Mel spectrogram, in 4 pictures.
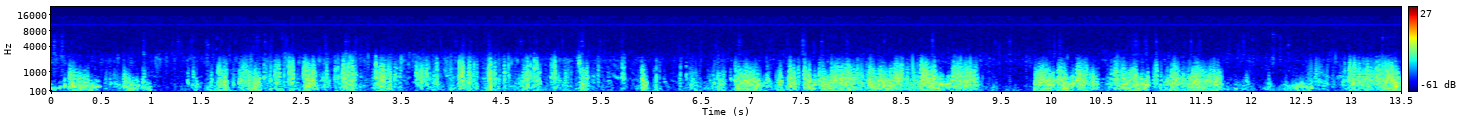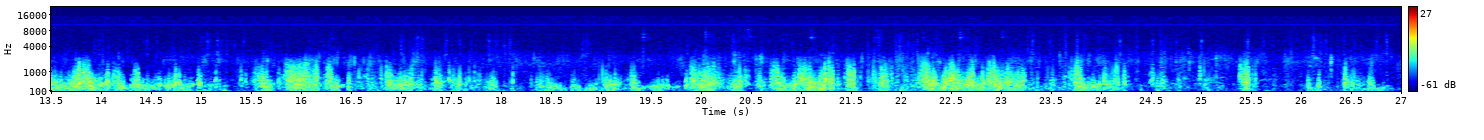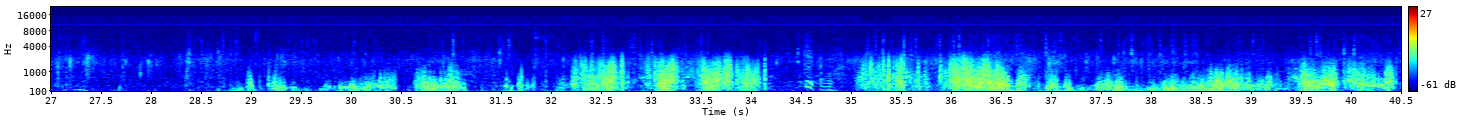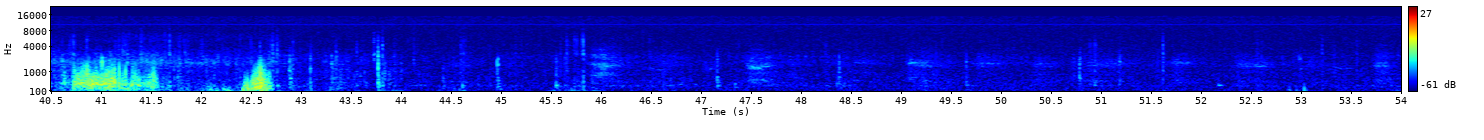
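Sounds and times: bike rattling over rocky trail: 0:00.0 - 0:44.7
faint bike clicks: 0:00.0 - 0:54.0
bike frame and chain rattling: 0:13.5 - 0:27.2, 0:28.5 - 0:34.4.

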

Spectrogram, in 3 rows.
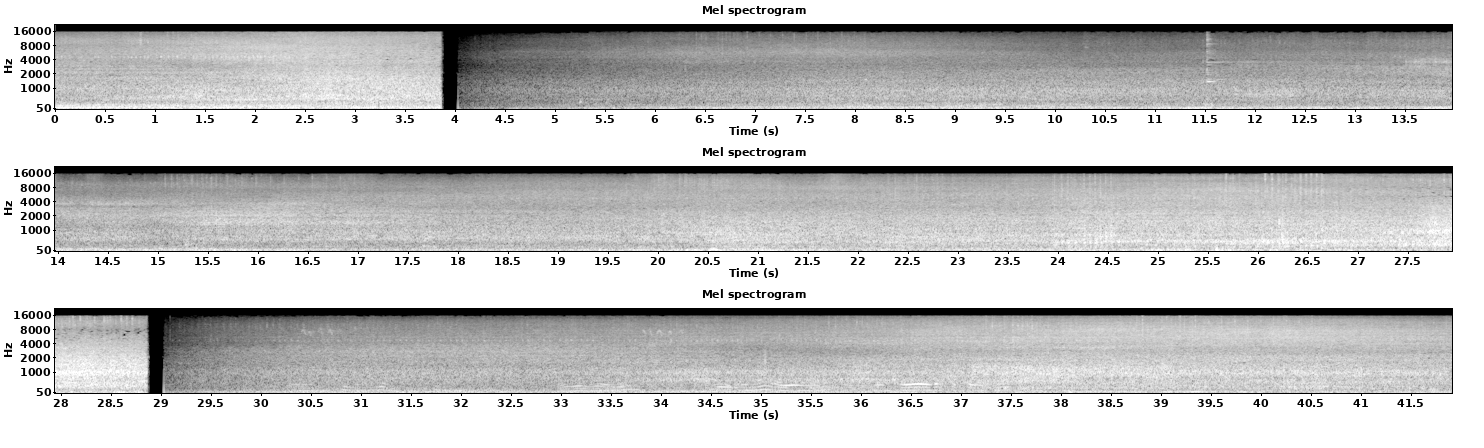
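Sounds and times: model steam locomotive running: 0:11.5 - 0:28.9, 0:29.5 - 0:41.9.

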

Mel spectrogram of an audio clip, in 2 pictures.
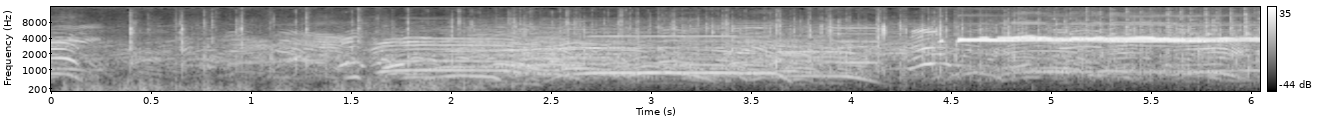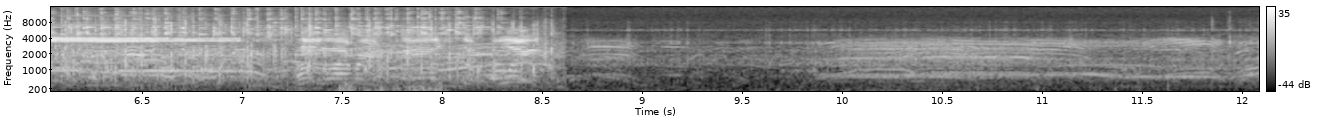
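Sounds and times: crowd shouting and cheering: 0:00.0 - 0:12.0
referee's whistle blast: 0:04.4 - 0:07.6.

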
